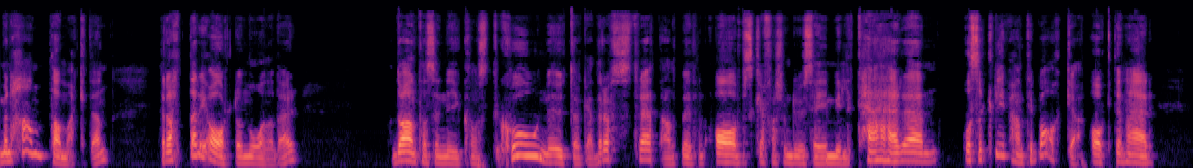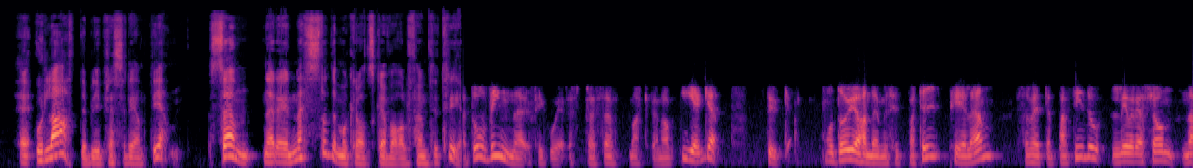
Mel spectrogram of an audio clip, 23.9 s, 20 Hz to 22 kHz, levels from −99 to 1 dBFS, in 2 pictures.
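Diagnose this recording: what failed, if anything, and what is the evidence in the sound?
Network stage, repeated packet loss (robotic sound): from 6.95 to 7.59 s, right after "utökad rösträtt allt möjligt", the speech turns choppy and mechanical. Four gaps, the longest about 41 ms, are each patched by extending the preceding sound, so roughly a fifth of that stretch is synthetic fill.

Network stage again, short concealed packet loss: at 8.22 to 8.29 s a single dropout of about 40 ms is bridged by the decoder's concealment. It continues the last sound through the hole and blends back, leaving a brief smear.

Capture stage, input switched to a poorer device: at 16.54 s, after "är nästa demokratiska val", a 20 ms silence precedes a duller, boxier sound with nothing above 3 kHz. The level drops about 5 dB and a new noise floor appears roughly 40 dB down. This is likely a change to a narrowband microphone or headset call profile.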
